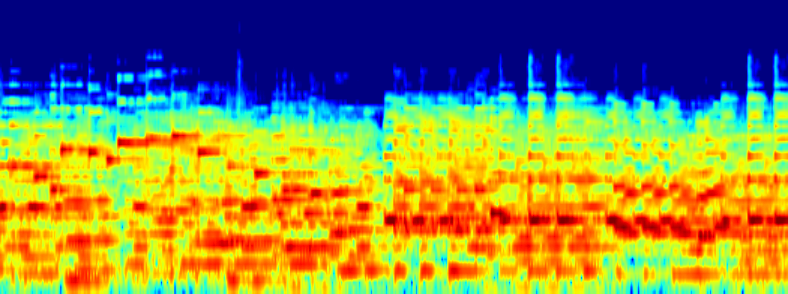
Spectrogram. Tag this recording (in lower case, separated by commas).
music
